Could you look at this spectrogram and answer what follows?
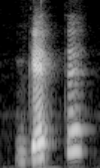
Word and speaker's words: Goethe: del joven Werther de Johann Wolfgang von Goethe, pronunciado en alemán, porque yo he estudiado alemán en el Instituto Alemán del Goethe y insiste mucho en pronunciar bien este autor porque es muy importante en Alemania.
